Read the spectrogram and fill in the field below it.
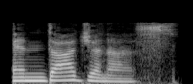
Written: endogenously

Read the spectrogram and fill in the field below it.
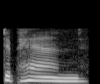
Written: depend

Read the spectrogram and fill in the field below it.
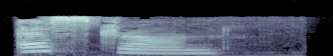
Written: oestrone

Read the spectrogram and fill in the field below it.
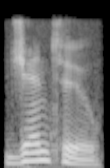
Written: Gentoo

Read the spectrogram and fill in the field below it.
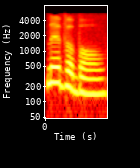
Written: liveable

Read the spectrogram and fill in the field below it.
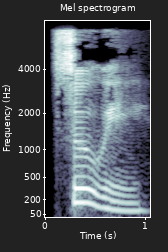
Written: sooey

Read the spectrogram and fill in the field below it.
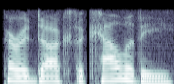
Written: paradoxicality

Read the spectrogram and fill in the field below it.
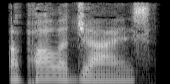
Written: apologizer

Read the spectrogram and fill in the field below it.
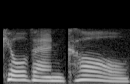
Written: Kill Van Kull

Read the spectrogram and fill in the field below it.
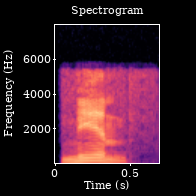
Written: nymph

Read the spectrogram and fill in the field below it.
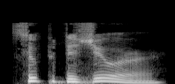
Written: soup du jour

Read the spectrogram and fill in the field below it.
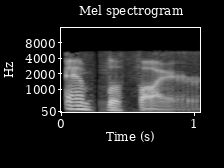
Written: amplifier

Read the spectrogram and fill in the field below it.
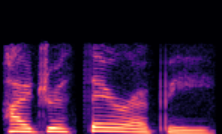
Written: hydrotherapy

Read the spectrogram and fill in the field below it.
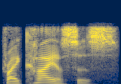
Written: trichiasis

